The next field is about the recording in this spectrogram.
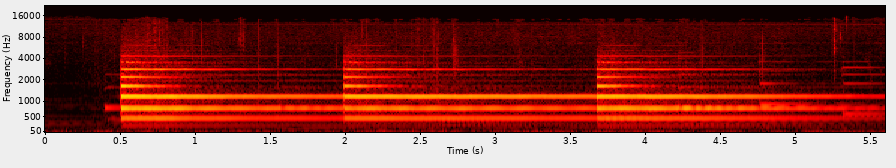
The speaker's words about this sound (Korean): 성당의 괴종시대가, 괴종시계가 12시를 치더니 이어 앙젤리의 종소리가 들려왔다.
